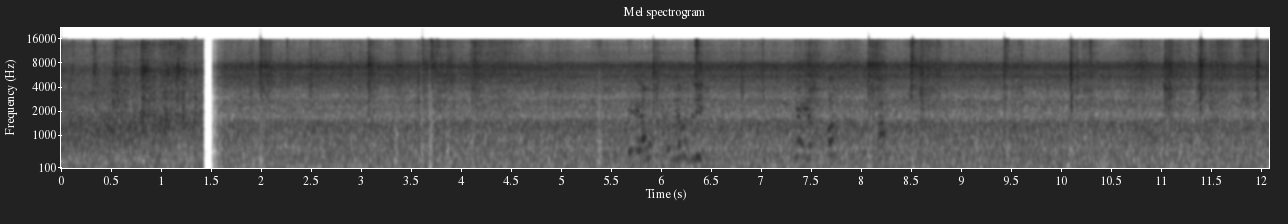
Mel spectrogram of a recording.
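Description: Shallow stream water splashing around a wading person for about a second and a half, then, after an abrupt cut, steady outdoor background noise with scattered sharp clicks and faint distant voices.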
